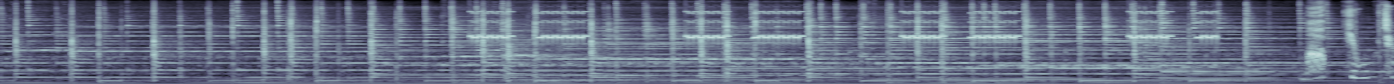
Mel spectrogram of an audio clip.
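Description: A phone ringtone plays in an Indian TV drama scene, a repeating electronic melody that chimes steadily over a backdrop of music, with a brief louder burst near the end.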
